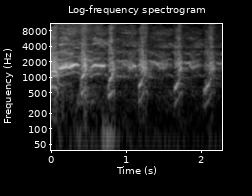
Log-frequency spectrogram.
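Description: A person laughing in short 'ha' pulses, each sliding down in pitch, about two a second, growing fainter toward the end.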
